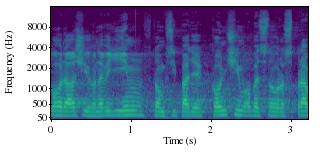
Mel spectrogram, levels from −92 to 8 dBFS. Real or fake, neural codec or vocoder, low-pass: real; none; 14.4 kHz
